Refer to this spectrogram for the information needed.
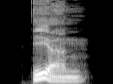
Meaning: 1. made of ore, thus of metal, especially iron 2. iron, inflexible
- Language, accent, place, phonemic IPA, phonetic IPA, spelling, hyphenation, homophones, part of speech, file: German, Germany, Berlin, /ˈeː.ərn/, [ˈʔeː.ɐn], ehern, ehern, ehren, adjective, De-ehern.ogg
